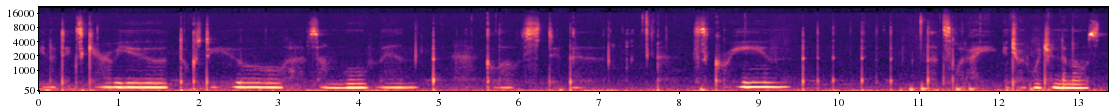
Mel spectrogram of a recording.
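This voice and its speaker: A young adult woman from Russia, speaking in a hushed, breathy half-whisper as she answers viewer questions in a soft-spoken ASMR video, very close to the mic. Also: medium pitch, flat delivery, extremely slow, pauses often, slight background noise. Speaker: ASMR creator. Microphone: close sensitive ASMR mic.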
